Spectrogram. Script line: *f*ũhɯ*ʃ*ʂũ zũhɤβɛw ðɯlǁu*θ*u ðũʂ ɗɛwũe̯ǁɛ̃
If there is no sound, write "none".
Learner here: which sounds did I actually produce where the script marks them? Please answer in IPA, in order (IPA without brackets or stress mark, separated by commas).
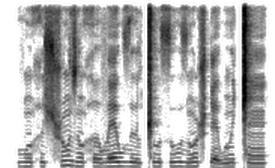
β, ʃ, θ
